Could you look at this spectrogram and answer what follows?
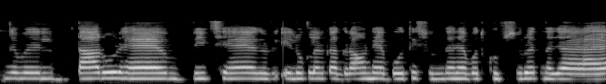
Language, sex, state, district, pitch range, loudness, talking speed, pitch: Hindi, female, Bihar, Kishanganj, 255-270 Hz, -18 LUFS, 180 wpm, 265 Hz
